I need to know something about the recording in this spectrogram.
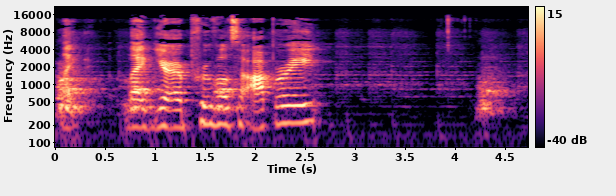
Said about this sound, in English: Gonna shut up. Sorry, that was my dog.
